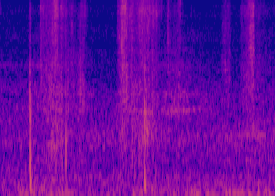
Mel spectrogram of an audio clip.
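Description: Footsteps on snow-covered pavement, with two small sharp clicks, one just after the start and one about a second in.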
